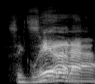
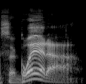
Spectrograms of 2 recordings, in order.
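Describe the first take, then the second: First: The middle syllable sounds like 'gah'. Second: The middle syllable sounds like 'gweh'. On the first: The speaker calls it right. "It's Segara" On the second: The speaker calls it wrong. "We were pronouncing it wrong when we were saying Seguera"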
